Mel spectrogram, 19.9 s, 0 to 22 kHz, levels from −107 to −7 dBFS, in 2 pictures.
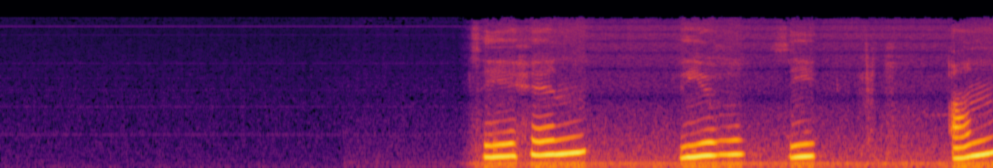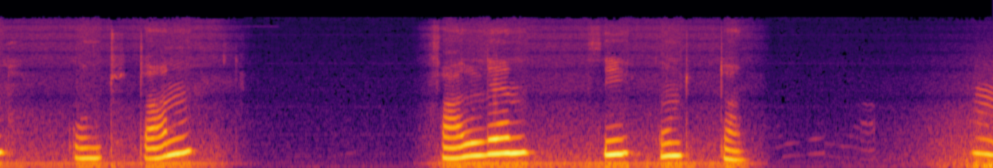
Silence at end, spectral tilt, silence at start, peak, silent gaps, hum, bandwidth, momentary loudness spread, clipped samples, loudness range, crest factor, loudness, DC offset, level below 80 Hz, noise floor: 0 s; -7.5 dB/octave; 4.75 s; -6 dBFS; none; none; 14 kHz; 26 LU; under 0.1%; 7 LU; 16 dB; -20 LUFS; under 0.1%; -44 dBFS; -69 dBFS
